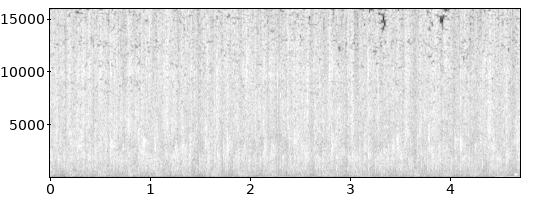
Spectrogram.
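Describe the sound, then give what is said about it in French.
Steady, loud applause from a show audience for a musician guest, a dense wash of many hands clapping continuously for several seconds with no voices standing out. “Merci, vous pouvez applaudir.”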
